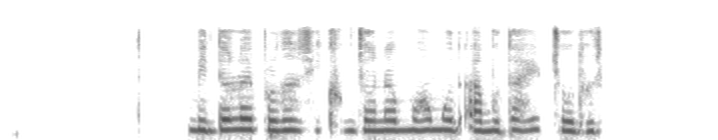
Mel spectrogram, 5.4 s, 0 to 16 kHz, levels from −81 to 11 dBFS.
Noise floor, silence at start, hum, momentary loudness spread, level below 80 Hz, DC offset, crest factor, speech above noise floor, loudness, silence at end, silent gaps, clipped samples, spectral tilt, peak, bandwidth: under -90 dBFS; 1.4 s; none; 10 LU; -72 dBFS; under 0.1%; 18 dB; over 62 dB; -29 LUFS; 0.9 s; 1.94-1.98 s, 4.06-4.14 s; under 0.1%; -3.5 dB/octave; -14 dBFS; 8 kHz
